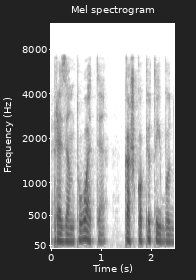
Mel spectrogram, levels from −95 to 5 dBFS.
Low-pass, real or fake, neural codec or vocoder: 7.2 kHz; real; none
